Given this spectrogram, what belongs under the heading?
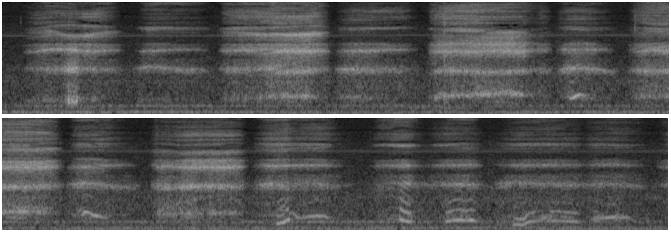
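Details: Noisy, labored breathing with whistling musical tones on each breath during a night-time asthma attack with dizziness and chest pain; wheeze.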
